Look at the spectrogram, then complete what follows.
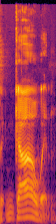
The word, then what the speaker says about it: Gawain: One place they do stick to authentic though is Gawain's name, which is rightfully pronounced with the harder vowel sounds of olde English as Garwin.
